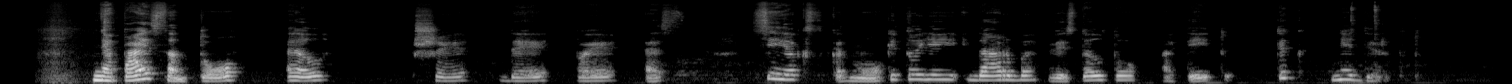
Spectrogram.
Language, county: Lithuanian, Šiauliai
